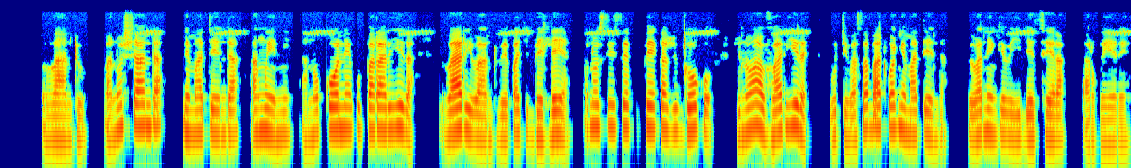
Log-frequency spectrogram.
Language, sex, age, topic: Ndau, female, 36-49, health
